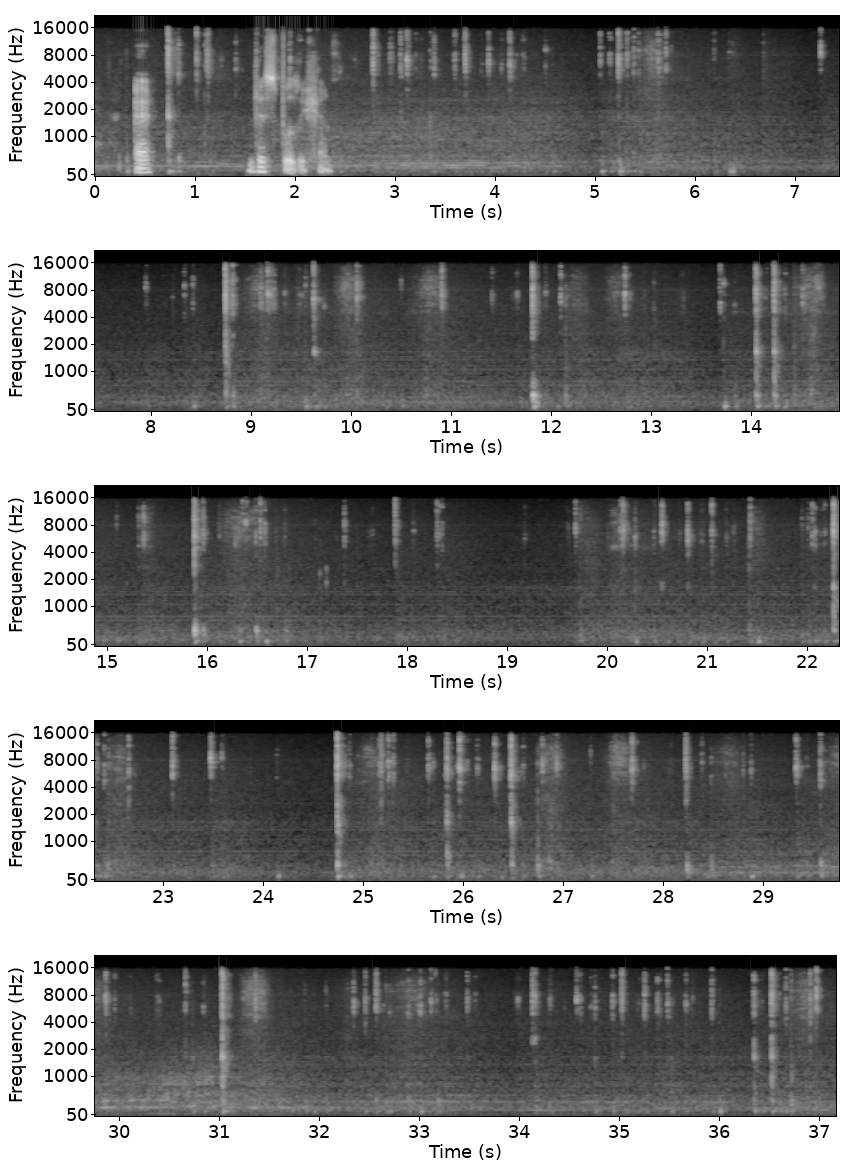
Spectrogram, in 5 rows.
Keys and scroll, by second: 0.7 shift+0, 1.5 Return, 1.9 Tab, 2.7-5.7 typing, 7.7 Left, 8.7 shift+", 9.6 y, 10.3 Right, 11.7 ,, 13.6 2, 14.0 0, 14.9 Right, 15.8 Return, 16.2 Tab, 17.8 ., 19.9-22.7 typing, 23.4 Left, 24.7-26.9 typing, 27.1 Right, 28.1 ,, 29.3 shift+", 30.6 5, 31.0 0, 31.6 Right, 32.4 Return, 32.6 Tab, 34.1-36.9 typing.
